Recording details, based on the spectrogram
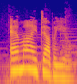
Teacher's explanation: the L at the end of words can sound more like a W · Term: L vocalization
